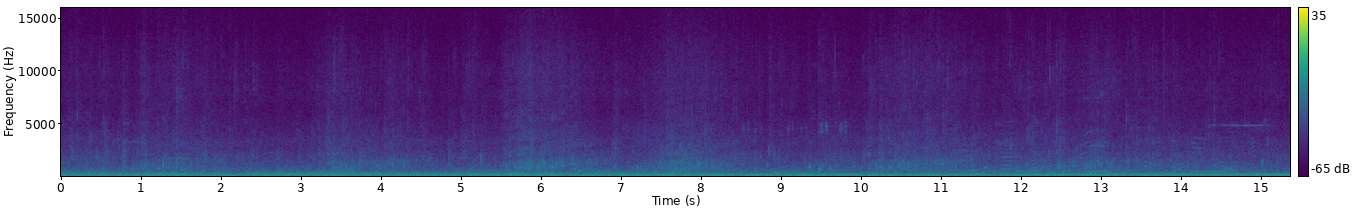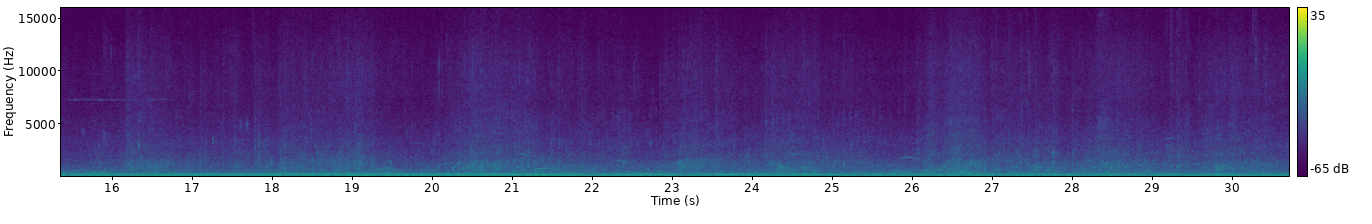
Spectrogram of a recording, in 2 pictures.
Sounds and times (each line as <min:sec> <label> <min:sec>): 0:00.0 the lake 0:30.7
